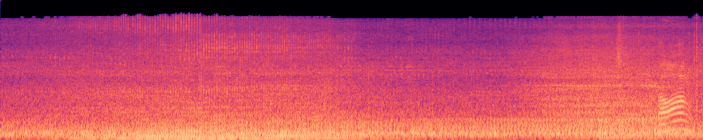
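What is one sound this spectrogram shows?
A motorbike engine hums past.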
